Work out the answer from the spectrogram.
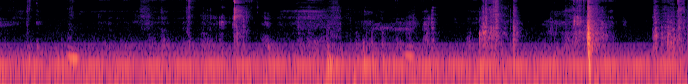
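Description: Close-up chewing of a bite of fried chicken sandwich: soft crunching and wet mouth clicks over a steady low hum, with one sharp click about six seconds in.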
